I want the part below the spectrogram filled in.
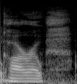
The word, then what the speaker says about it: Caro: Caro.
